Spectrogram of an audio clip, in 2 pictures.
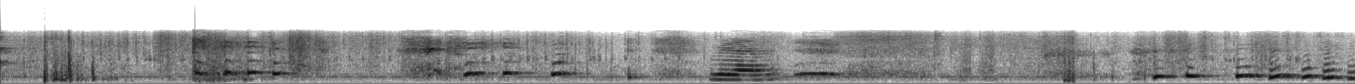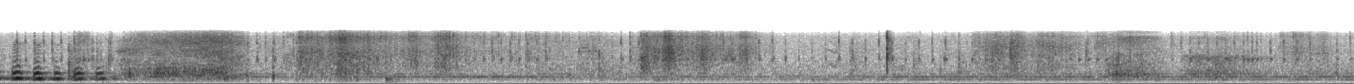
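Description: A woman's laughter and soft vocal sounds in the first half, over a steady faint low hum, with scattered light clicks; the second half is quieter.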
